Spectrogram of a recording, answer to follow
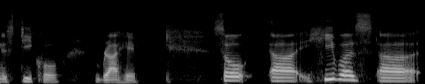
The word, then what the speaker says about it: Tycho: another brilliant astronomer named tico brahe so it's pronounced taiko tycho but it's the correct pronunciation is tico brahe so he was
